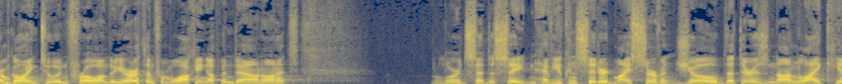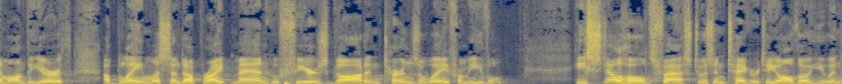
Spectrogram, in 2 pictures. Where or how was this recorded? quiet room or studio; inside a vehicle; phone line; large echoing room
large echoing room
